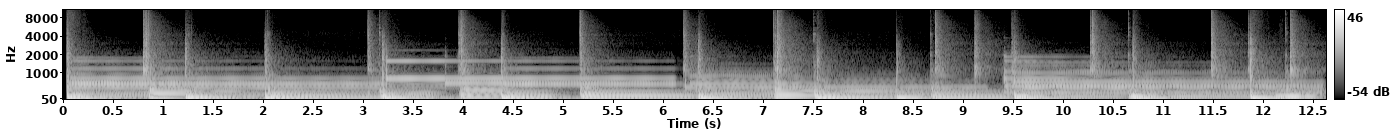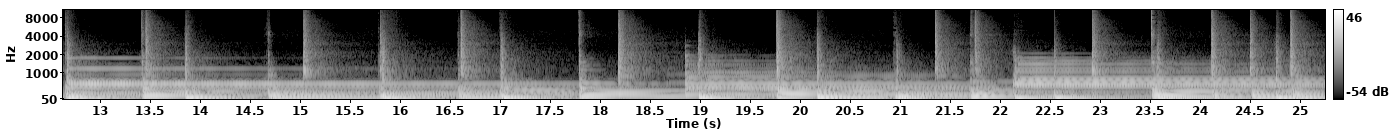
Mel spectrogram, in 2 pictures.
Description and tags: jazzy loop 1
bass, beat, drum-loop, drums, funky, jazz, jazzy, loop, upright-bass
